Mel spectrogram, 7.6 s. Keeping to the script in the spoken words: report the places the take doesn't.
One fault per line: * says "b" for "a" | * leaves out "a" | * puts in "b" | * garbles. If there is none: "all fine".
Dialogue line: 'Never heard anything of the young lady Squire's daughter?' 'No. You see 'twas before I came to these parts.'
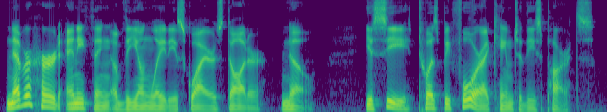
all fine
